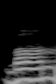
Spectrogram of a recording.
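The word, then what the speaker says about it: 법: And then Bom Mun, the Bom is actually Bop, and it's an M because the next word begins with an M. And Bop means Dharma. It's the word for Dharma in Chinese, Bop.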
